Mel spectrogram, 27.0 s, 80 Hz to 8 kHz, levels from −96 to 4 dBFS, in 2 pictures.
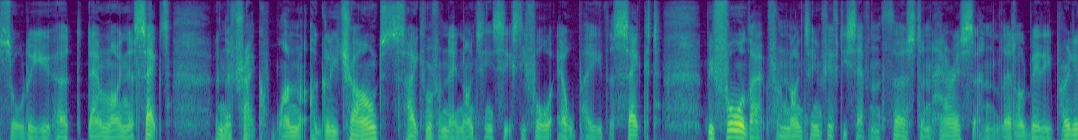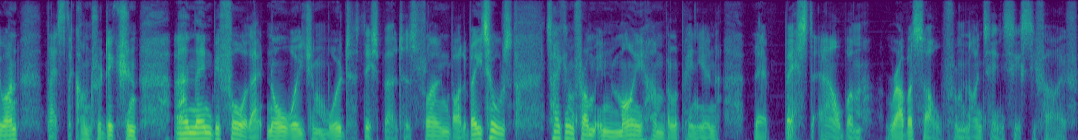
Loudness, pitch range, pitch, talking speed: -25 LUFS, 75-100 Hz, 90 Hz, 130 wpm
